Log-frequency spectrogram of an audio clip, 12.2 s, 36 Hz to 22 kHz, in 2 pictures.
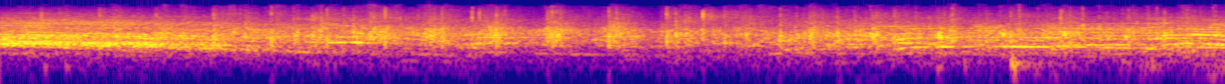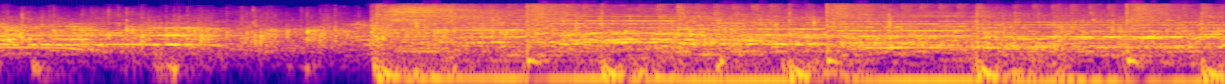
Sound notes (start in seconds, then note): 2.2 applause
